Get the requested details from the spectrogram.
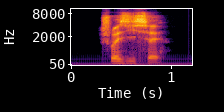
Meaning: first/second-person singular imperfect indicative of choisir
- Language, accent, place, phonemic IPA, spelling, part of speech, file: French, France, Lyon, /ʃwa.zi.sɛ/, choisissais, verb, LL-Q150 (fra)-choisissais.wav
